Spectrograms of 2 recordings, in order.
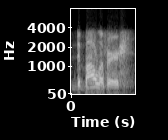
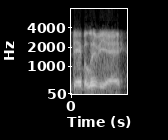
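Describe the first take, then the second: First: It is said with an Anglicized pronunciation. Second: It is said with a French pronunciation. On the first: The speaker calls it wrong. "everyone pronounces incorrectly" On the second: The speaker calls it right. "that should be de Bolivier"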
